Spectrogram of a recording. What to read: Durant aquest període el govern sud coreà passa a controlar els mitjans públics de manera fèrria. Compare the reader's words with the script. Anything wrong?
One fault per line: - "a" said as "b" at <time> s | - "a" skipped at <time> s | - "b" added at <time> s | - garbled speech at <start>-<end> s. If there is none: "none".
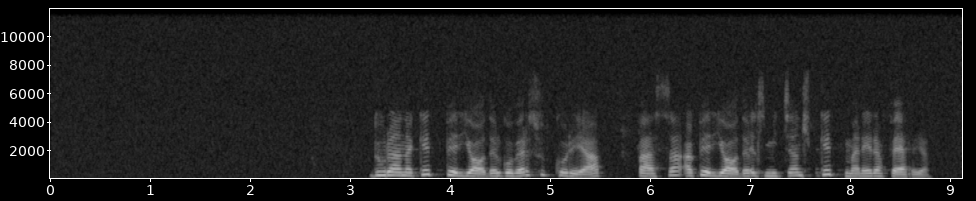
- "controlar" said as "període" at 6.5 s
- "públics" said as "aquest" at 7.6 s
